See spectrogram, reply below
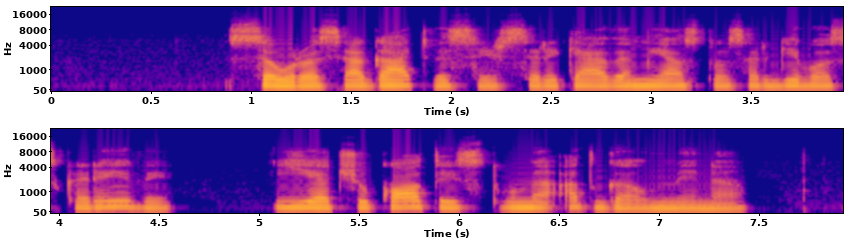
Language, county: Lithuanian, Klaipėda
